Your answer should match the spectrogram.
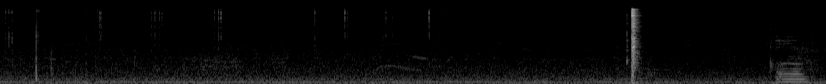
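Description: Handling of a diecast model stock car: a few faint small clicks, then one sharp click about six seconds in, over a steady low hum.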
